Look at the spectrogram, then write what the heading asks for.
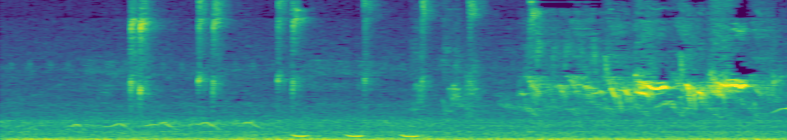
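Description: Small birds chirping: short sharp chips and a faint warble through the middle, three low short dipping notes a little after two seconds in, then a busier high twittering that grows louder toward the end.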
